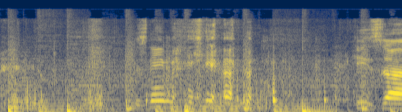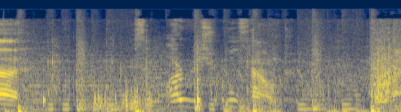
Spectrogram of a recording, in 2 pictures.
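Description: A dog whining in several short calls that rise and fall in pitch, the strongest about four seconds in, with sharp knocks and handling noise around them.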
